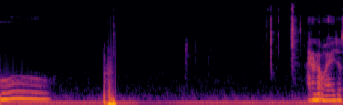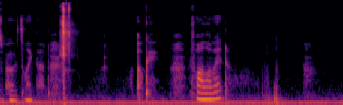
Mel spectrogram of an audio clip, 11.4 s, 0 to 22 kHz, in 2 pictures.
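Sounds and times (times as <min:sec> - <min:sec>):
quiet low hum: 0:00.0 - 0:11.4
speech: 0:05.2 - 0:06.9, 0:09.0 - 0:09.6
lighter click: 0:06.7 - 0:07.0.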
